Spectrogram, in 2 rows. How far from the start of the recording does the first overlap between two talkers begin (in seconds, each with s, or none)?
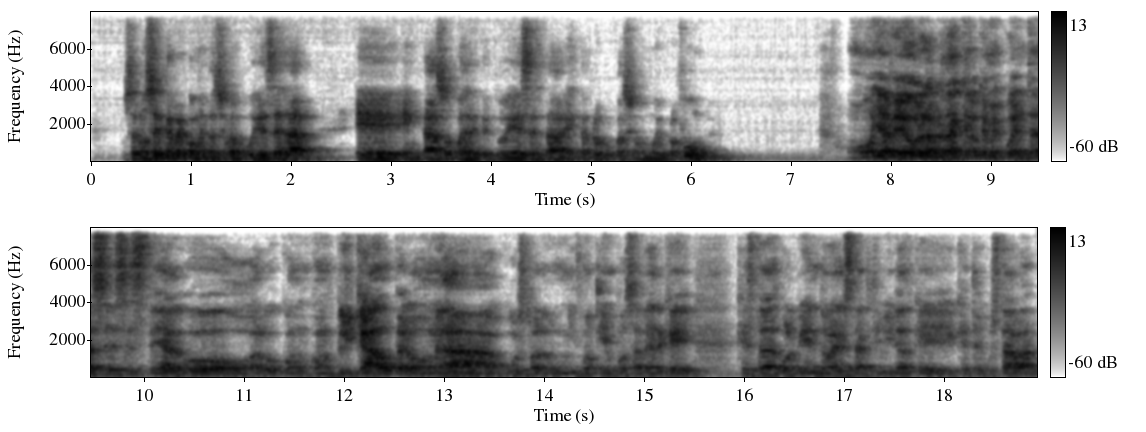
none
